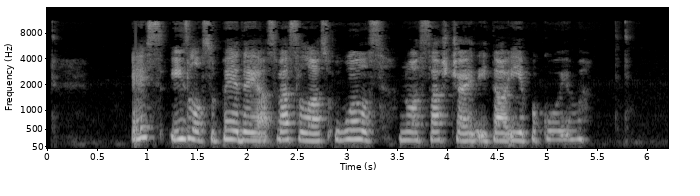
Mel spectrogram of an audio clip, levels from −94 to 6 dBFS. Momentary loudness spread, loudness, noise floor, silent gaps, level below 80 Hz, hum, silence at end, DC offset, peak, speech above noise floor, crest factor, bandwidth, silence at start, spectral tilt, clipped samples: 10 LU; -27 LUFS; -69 dBFS; none; -70 dBFS; none; 0.4 s; under 0.1%; -10 dBFS; 42 dB; 18 dB; 11.5 kHz; 0.05 s; -4 dB/octave; under 0.1%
